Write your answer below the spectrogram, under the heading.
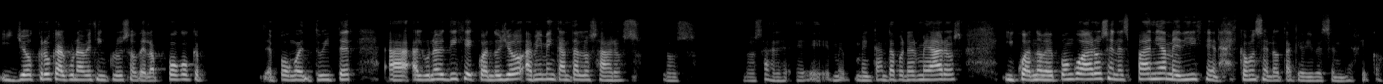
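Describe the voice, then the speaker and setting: A woman speaks at a fairly quick pace and a fairly high pitch with fairly even intonation. Her loudness swings widely against a quiet background. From Spain. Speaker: immigrant podcast guest. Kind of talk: casual chat. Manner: halting, many false starts.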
